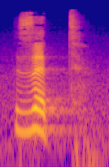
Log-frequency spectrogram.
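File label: "zit", Teotitlán del Valle Zapotec; hueso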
